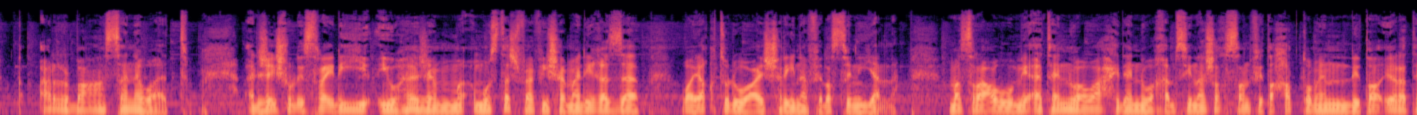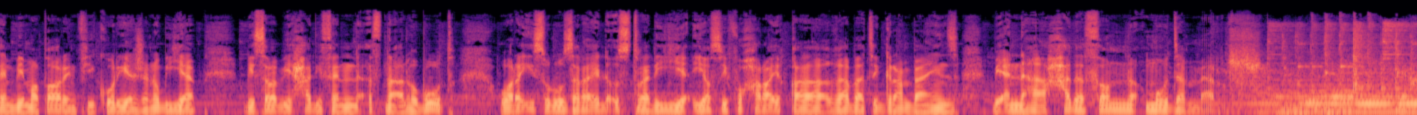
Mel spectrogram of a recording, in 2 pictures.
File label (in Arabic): نشرة أخبار الصباح, SBS Arabic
